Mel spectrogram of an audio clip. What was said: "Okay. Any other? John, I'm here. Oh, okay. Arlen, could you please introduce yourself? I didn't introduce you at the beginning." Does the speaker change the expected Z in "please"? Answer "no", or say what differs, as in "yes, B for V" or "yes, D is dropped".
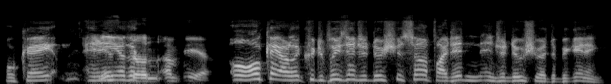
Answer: no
